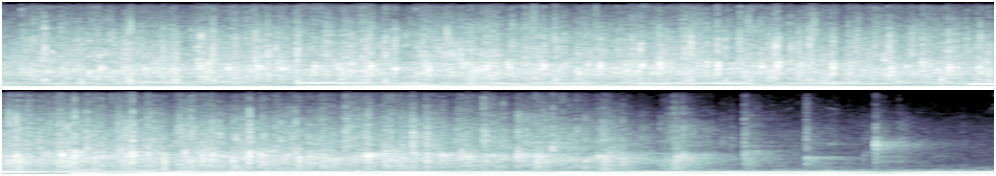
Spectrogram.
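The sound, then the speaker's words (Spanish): Dense, continuous audience applause fills the whole stretch, loud and steady, over sustained low musical chords that shift once midway, with the clapping thinning slightly at the end. “Ese es aplauso de ópera.”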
